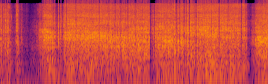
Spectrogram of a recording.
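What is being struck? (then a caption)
Nylon hook-and-loop tape. A hand peels the top layer off white nylon hook-and-loop (Velcro) strips and lays it back down, played back slowed. The result is a loud, sustained, bright ripping crackle with almost no low end, broken only by brief dips near the start, middle and end.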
